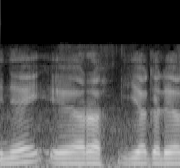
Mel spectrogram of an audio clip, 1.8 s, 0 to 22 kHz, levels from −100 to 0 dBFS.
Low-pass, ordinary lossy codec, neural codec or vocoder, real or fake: 7.2 kHz; MP3, 48 kbps; none; real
